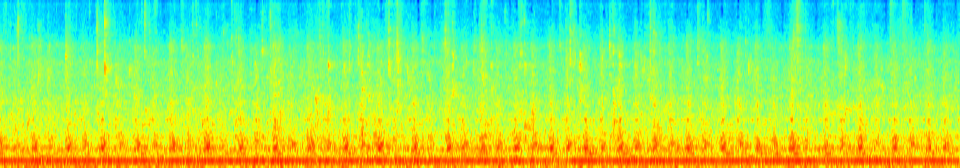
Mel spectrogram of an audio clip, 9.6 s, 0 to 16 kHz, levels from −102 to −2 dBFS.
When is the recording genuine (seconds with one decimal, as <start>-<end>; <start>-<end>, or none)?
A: 0.0-3.1; 4.5-9.6

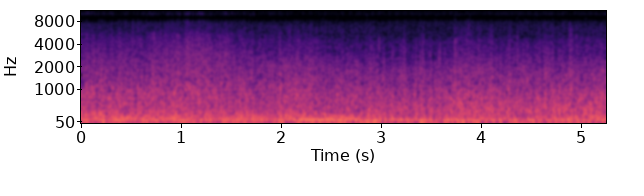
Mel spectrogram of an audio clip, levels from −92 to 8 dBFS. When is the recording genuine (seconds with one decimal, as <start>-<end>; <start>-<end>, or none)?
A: 1.9-5.3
